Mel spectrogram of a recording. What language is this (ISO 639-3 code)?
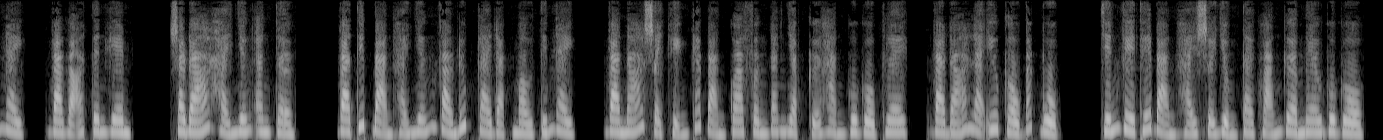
vie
